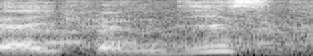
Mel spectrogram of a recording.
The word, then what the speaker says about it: iPhone X: Autre nouveauté de cet iPhone X, à prononcer iPhone 10, c'est ce double capteur photo.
